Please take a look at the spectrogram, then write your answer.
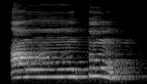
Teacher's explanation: நூனே சாக்கினுக்கு பின்னால என்ன கொடுத்துட்டாங்க, இஹ்ஃபாவுடைய 15 எழுத்துக்கள்ல ஒன்று தா வந்திருக்கிறதால நூனே சாக்கின் உள்ள நூனை மூக்கில் மறைத்து குன்னா செய்து ஓத வேண்டும். இது ஒரு அலிஃப் அளவுக்கு தான் நம்ம அழுத்தணும்னு சொல்லியிருக்காங்க.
